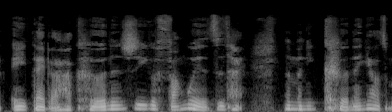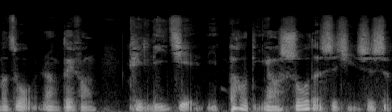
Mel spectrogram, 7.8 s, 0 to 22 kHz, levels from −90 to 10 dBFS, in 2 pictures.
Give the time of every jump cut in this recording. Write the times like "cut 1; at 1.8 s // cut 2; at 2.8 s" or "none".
none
